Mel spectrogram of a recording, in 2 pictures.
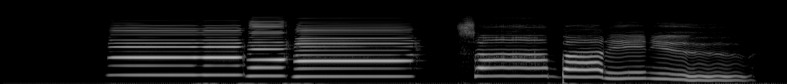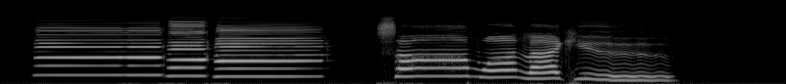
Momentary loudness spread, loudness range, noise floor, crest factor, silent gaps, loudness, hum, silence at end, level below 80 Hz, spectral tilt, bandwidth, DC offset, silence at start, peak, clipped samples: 15 LU; 9 LU; -73 dBFS; 14 dB; none; -26 LUFS; none; 1.15 s; -68 dBFS; -2 dB/octave; 10.5 kHz; under 0.1%; 1.05 s; -14 dBFS; under 0.1%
